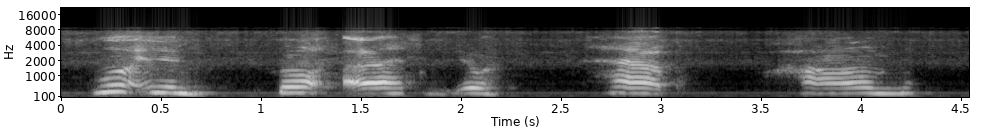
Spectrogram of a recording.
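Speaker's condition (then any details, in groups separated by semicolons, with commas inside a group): Cerebral palsy; present from birth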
